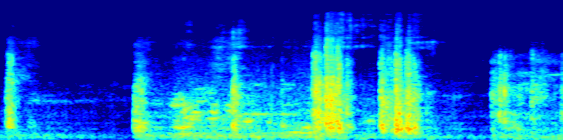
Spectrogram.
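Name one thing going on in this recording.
A plastic toy scooter rattles as it is handled.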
